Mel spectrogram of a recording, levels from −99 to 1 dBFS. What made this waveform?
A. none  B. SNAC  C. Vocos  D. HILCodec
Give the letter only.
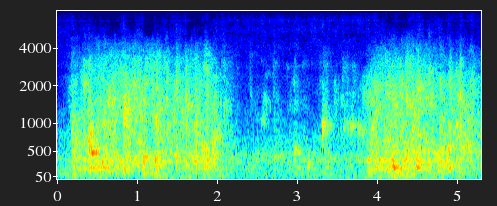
D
